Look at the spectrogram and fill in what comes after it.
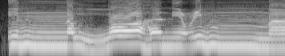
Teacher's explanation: इसमें जलालत से पहले ज़बर है तो इसको हम मोटा करके पढ़ेंगे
